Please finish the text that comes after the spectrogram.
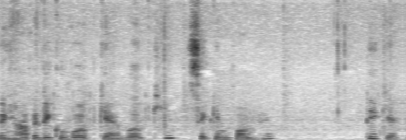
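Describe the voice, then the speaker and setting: A woman's voice: medium pitch, moderate pace, darkish tone, husky, poor audio. An Indian woman teaching grammar step by step, repeating points and answering her own questions with frequent check-in tags. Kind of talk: exam-prep lesson at a board, explaining step by step.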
